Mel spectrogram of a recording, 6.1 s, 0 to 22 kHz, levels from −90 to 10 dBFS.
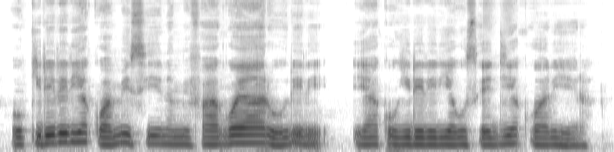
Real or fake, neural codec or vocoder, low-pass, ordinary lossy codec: real; none; none; none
